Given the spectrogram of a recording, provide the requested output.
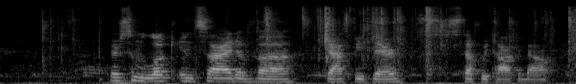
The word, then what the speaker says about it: Jaspy: But it would be Spee. Everyone would say, oh, Spy. But no, it's not like that. It's Spee. Or Jaspy. So. There's some look inside of Jaspy's there.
